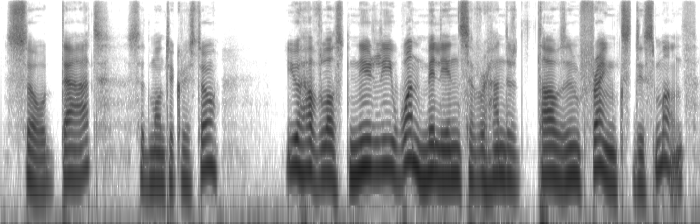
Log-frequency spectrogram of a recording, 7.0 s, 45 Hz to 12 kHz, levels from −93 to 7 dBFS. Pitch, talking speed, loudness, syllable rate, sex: 150 Hz, 145 wpm, -19 LUFS, 4.2 syllables/s, male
